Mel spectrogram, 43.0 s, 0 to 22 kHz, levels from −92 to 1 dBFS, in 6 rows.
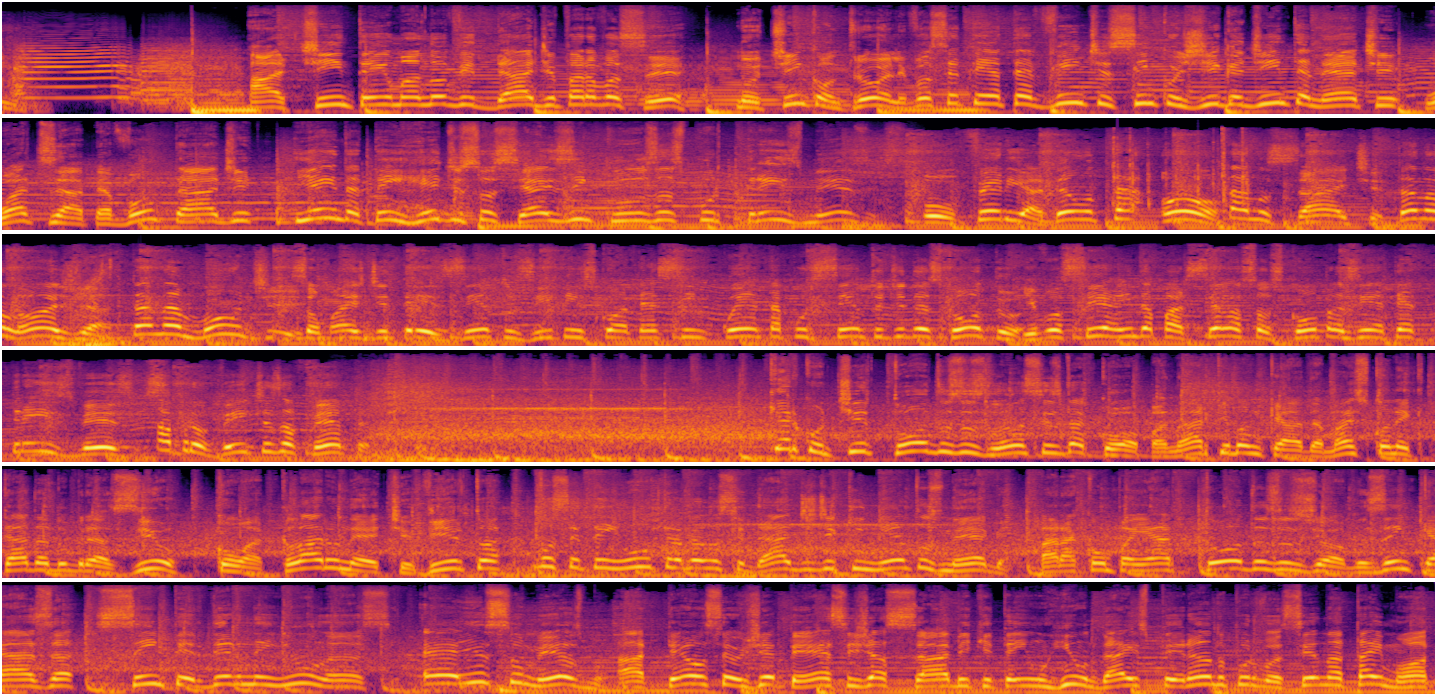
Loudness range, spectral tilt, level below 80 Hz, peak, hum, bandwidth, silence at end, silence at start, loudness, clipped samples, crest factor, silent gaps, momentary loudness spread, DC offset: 2 LU; -4 dB/octave; -30 dBFS; 0 dBFS; none; over 20 kHz; 0 s; 0 s; -15 LUFS; under 0.1%; 14 dB; none; 5 LU; under 0.1%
